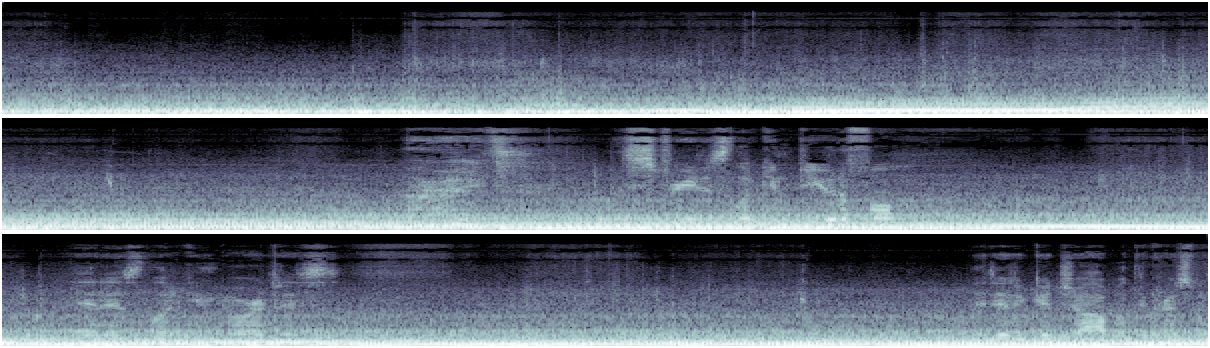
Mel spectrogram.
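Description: A car's engine and tyres heard from inside the cabin, with a steady low rumble from the wet road. The engine note rises as the car accelerates about three to five seconds in, holds, then falls away between ten and twelve seconds.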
